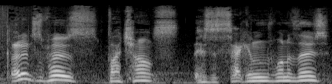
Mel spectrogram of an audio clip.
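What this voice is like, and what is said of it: Poor Captain Jack Sparrow impression. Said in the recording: “it's not a good Captain Jack impression.”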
